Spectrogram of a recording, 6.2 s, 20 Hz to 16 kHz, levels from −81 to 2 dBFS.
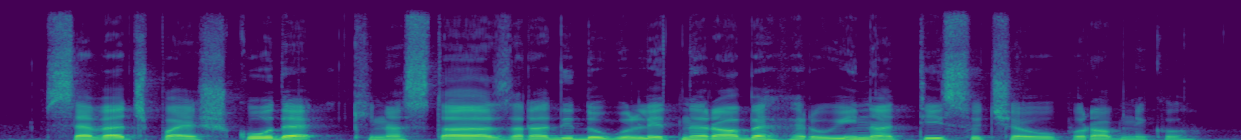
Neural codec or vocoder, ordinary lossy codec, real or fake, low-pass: none; none; real; 14.4 kHz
